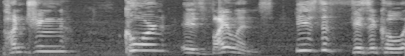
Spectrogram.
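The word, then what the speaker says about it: Khorne: So, you know, you say corn like the uh vegetable.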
